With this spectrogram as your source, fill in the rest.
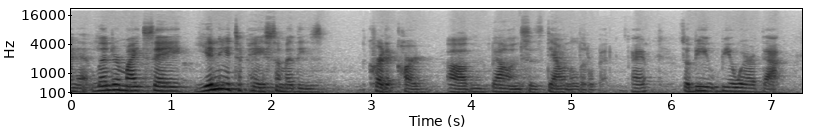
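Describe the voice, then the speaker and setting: With an American accent, a woman speaks fairly quickly at a fairly low pitch, with noticeable background noise and audible room echo. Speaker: credit bureau representative. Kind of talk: seminar presentation. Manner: fast.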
